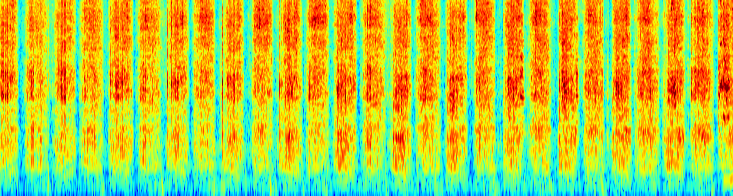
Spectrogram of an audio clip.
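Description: A hand saw rasps through hardwood in steady back-and-forth strokes, quick and rhythmic, close and loud with no voices.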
